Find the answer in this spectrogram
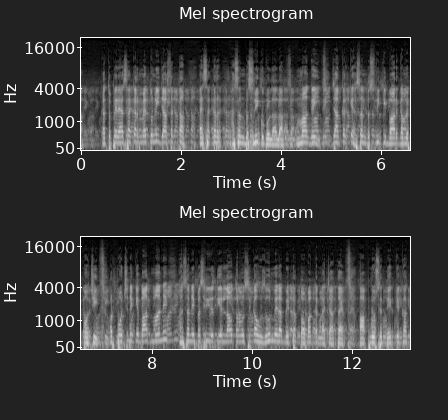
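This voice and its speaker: A male preacher telling a tearful religious story to a gathering, acting out voices and building to impassioned shouts. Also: high-pitched, fairly quick. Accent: Indian Urdu-Hindi. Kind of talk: emotional religious storytelling sermon. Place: religious gathering before a crowd. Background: crowd.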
